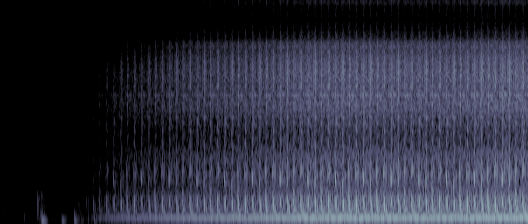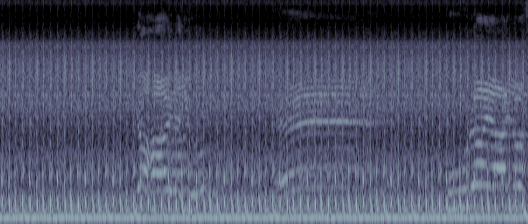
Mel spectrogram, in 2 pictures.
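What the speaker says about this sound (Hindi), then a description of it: "कितनी बड़ी हेलीकॉप्टर आ रही है।" A large helicopter arriving at a night court gathering in a Nautanki folk stage drama, its loud continuous rotor chop building up in the first few seconds and then holding steady, with faint other sounds showing on top.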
